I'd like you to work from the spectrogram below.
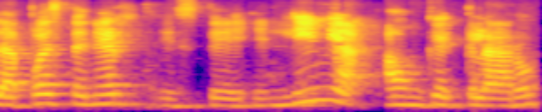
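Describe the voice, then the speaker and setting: In a Mexican accent, a woman speaks with lively intonation. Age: 60s. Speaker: politician and economist. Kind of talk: conference lecture. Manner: conversational.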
